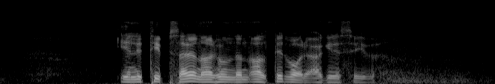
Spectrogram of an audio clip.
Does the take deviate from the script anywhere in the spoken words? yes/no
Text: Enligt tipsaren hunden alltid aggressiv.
yes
